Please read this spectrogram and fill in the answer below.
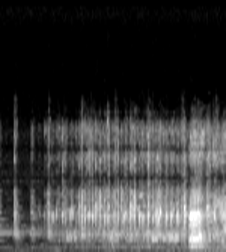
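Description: Cartoon mechanical sound effect: a hissing, whirring noise that builds steadily in loudness from about half a second in, after a few sharp clicks at the start, over background music.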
